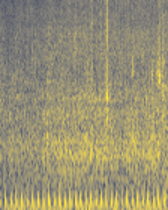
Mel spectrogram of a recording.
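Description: Motorcycle engine running at a steady road speed, its exhaust beating in a rapid even pulse, under a hiss of wind and road noise.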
